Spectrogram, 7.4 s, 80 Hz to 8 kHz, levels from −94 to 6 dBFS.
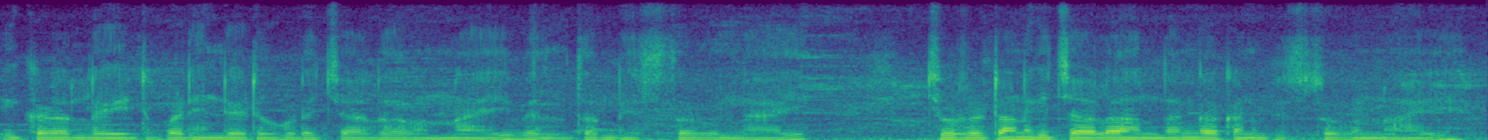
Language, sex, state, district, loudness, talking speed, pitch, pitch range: Telugu, male, Andhra Pradesh, Sri Satya Sai, -18 LUFS, 105 wpm, 115 Hz, 115-120 Hz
